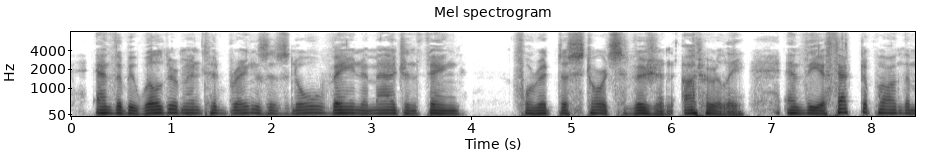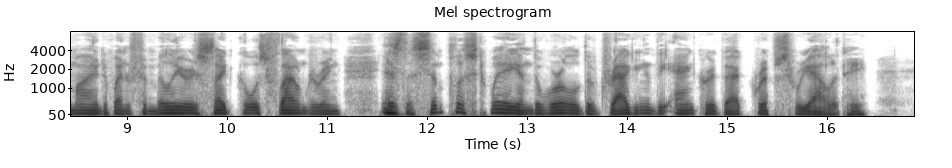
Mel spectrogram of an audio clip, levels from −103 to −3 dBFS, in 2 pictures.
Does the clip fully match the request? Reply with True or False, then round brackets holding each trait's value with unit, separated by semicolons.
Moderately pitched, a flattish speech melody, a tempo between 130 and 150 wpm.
False (105 Hz; 2.1 semitones; 140 wpm)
